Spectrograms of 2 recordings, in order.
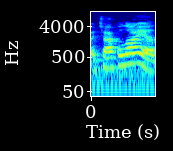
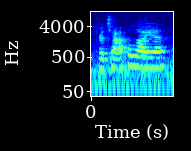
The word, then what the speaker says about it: Atchafalaya: They went canoeing in a huge Use the pronunciation key. There you go. Atchafalaya. Let's everybody, or finish that sentence. Atchafalaya.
